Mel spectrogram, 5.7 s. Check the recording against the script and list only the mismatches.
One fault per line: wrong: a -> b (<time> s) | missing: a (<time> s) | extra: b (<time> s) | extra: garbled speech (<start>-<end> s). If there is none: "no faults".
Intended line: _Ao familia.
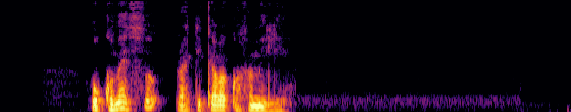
extra: comezo practicaba coa (1.1 s)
